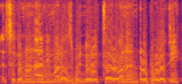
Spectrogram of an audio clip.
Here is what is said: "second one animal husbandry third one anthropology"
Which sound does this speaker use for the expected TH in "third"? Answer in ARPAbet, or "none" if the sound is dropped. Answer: S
